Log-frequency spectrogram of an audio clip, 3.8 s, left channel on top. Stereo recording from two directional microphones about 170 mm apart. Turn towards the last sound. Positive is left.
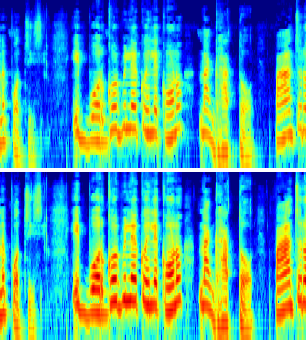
turn(degrees=-40)  # may be behind; listen again after turning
